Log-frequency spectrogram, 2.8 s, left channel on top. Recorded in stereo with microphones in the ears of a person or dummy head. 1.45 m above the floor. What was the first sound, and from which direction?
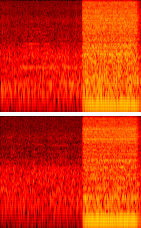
Breathing, 50° left (ahead or behind).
